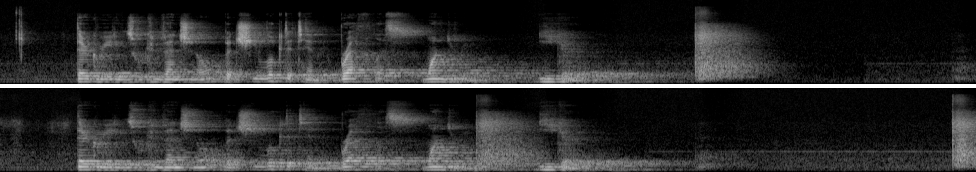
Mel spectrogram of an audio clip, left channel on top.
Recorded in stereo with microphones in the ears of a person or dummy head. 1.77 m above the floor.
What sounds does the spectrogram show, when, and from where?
0.8 s a man speaking: 40° left (ahead or behind), 1.7 m; by 5.8 s centre (ahead or behind), 1.6 m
